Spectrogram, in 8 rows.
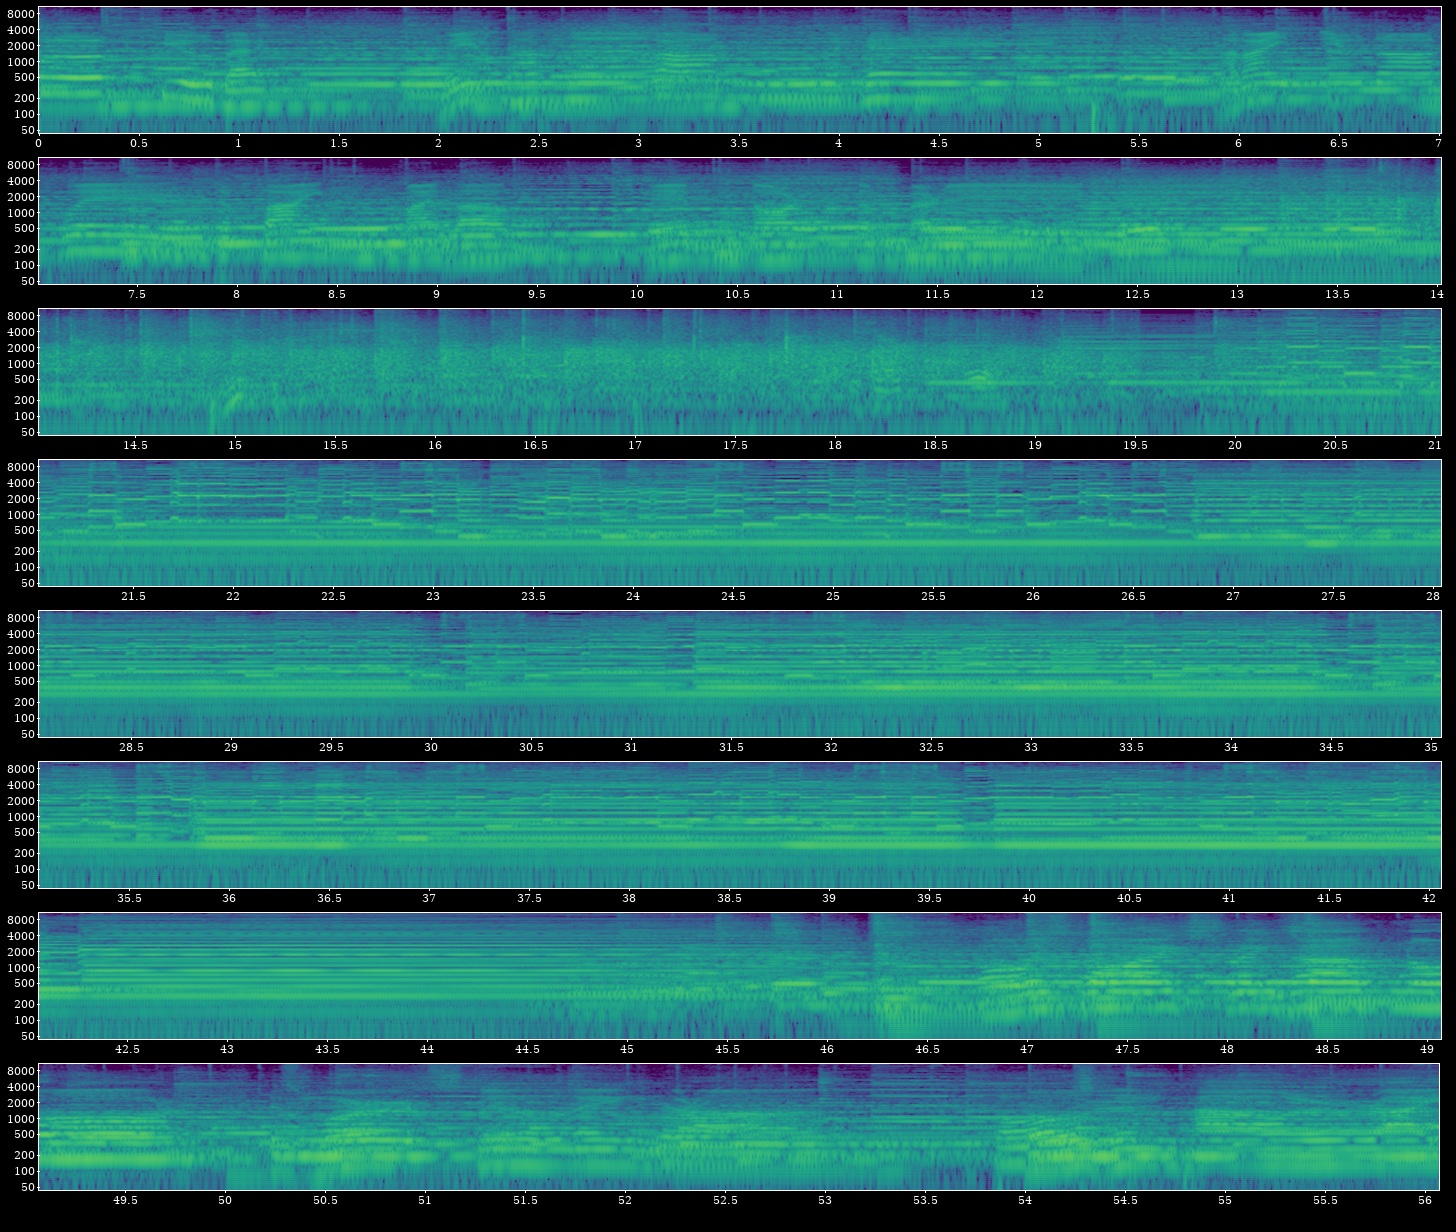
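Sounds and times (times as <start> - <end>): bagpipes playing: 0.0 - 15.1, 19.0 - 56.0
applause: 13.2 - 20.8.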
